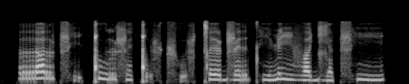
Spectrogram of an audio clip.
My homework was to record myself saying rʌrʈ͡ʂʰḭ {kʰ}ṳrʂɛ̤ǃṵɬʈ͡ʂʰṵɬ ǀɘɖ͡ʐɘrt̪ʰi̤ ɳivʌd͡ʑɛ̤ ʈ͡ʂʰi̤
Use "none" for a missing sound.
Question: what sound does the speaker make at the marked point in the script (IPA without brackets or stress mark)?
ǃ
